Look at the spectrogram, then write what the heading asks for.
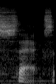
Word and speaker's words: CEX: It's basically it's actually pronounced sex actually.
